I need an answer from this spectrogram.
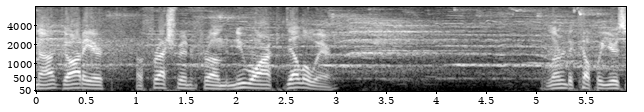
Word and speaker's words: Newark: gaudier a freshman from Newark Delaware learned a couple years ago its new Ark not Newark and if you call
